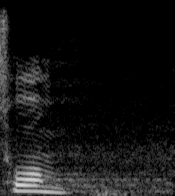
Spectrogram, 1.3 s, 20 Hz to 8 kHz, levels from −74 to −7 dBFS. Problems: none marked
